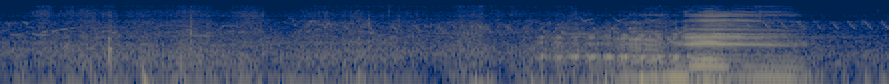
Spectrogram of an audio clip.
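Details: A lamb on a farm in springtime gives a wavering, nasal bleat with a tremulous quiver, after quieter rustling.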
